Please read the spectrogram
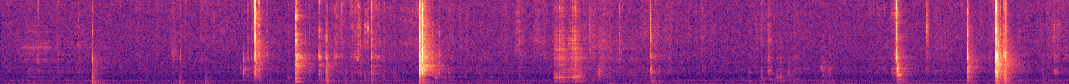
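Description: Scattered sharp clicks and knocks of small hand tools, scissors and wooden sticks, being handled and set down on a workbench. There are about a dozen separate taps, the loudest about five seconds in and two close together near the end.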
